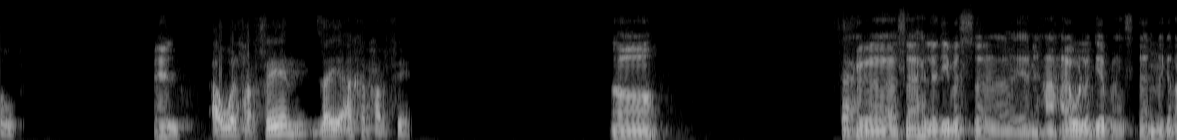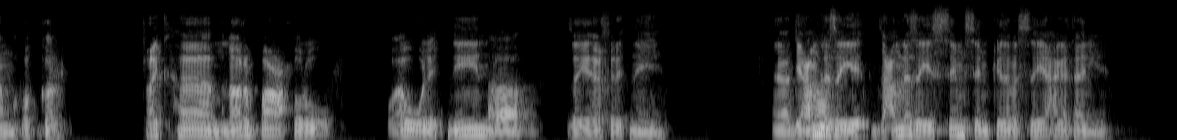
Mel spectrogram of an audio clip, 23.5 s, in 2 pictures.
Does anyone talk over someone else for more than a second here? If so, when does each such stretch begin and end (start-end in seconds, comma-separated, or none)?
none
